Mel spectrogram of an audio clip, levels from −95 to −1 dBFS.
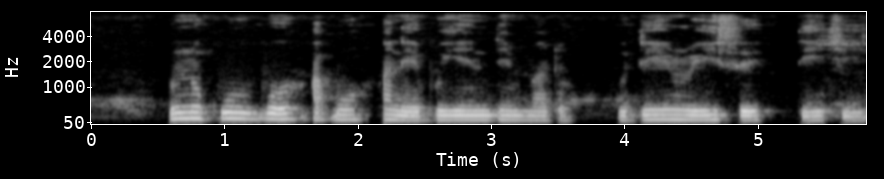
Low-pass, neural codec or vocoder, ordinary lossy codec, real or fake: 7.2 kHz; none; none; real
